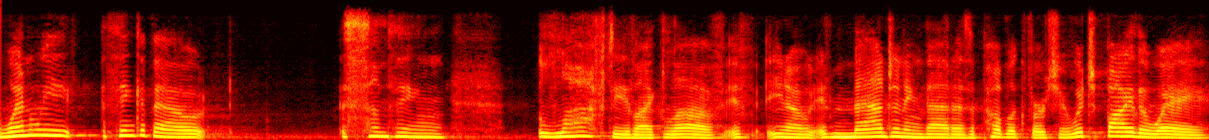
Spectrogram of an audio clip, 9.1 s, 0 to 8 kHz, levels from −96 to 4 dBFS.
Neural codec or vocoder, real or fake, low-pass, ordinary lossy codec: codec, 16 kHz, 16 kbps, FreqCodec, smaller model; fake; 7.2 kHz; Opus, 64 kbps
